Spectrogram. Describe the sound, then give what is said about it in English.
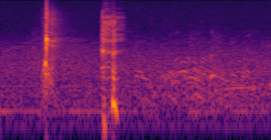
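A golf tee shot during a tournament round, a sharp crack of club on ball followed by a couple more quick smacks, over a low steady murmur. “Here he is hitting his tee shot today. Here he is, right? After he hits his tee shot.”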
